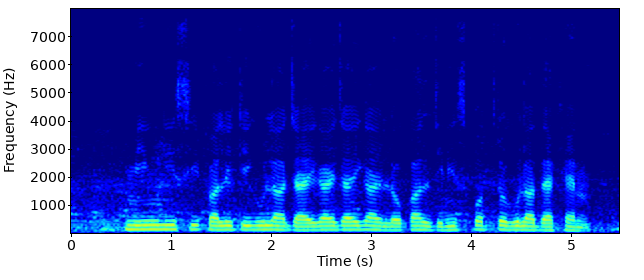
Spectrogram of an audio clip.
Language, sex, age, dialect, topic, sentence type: Bengali, male, 31-35, Western, banking, statement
